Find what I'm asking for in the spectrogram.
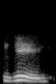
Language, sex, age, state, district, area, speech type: Urdu, male, 30-45, Delhi, North East Delhi, urban, conversation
